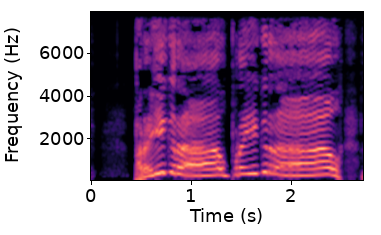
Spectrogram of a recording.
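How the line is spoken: Shout. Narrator (Russian): закричал кожаный

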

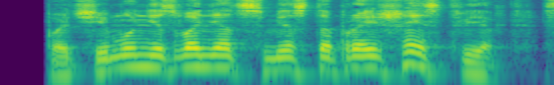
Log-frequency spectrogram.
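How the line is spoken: Plain. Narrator (Russian): спросил Рябинин

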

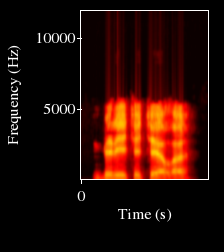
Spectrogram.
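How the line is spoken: Hunchback's hoarse voice. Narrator (Russian): услышал он хриплый голос горбуна

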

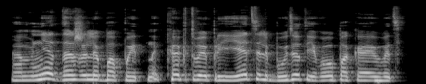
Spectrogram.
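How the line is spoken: Chuckling. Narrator (Russian): хохотнул Симая

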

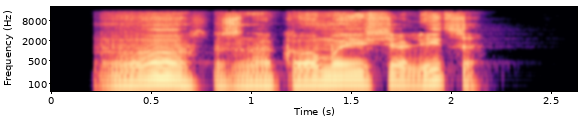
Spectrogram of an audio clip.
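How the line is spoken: Enthusiastic exclamation. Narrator (Russian): с энтузиазмом воскликнул Мирон

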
